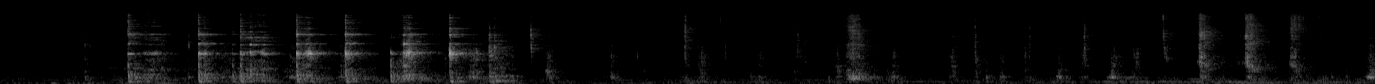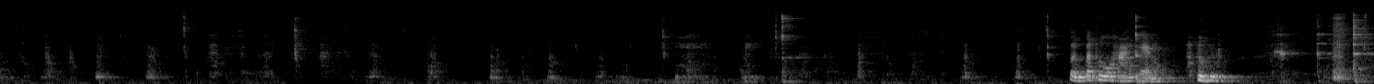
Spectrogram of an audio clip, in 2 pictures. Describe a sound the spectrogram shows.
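A metal spoon scrapes and clinks on a plate.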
